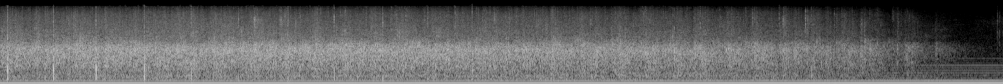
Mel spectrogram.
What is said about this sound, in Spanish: Hoy que estamos unidos todos aquí en este cuarto, nos merecemos un aplauso y pido que nos lo demos.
